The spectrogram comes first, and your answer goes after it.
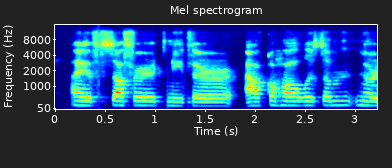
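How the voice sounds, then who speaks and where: A woman speaks with a Mid-Atlantic accent. Her pitch is medium and her pace moderate. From Philadelphia, US Mid-Atlantic. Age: 70s. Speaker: memoir author. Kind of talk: reading aloud. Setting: video call.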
